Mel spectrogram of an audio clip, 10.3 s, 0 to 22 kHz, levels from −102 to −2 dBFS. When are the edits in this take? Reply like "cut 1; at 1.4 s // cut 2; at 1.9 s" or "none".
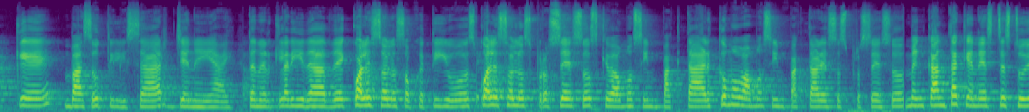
cut 1; at 2.4 s // cut 2; at 4.8 s // cut 3; at 9.0 s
